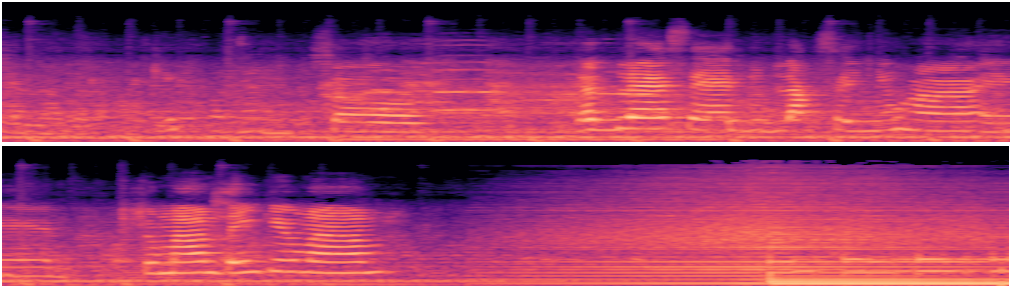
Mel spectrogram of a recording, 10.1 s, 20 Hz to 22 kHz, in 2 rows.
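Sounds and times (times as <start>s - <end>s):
woman speaking: 0.0s - 7.1s
rooster crowing: 1.6s - 3.6s.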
